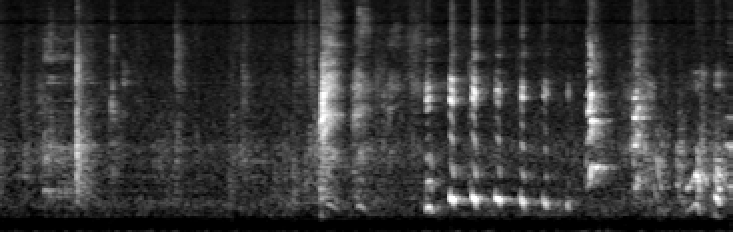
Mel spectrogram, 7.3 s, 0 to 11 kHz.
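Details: Teddy, an 11-week-old Shih Tzu puppy, gets cross with his igloo indoors: a run of short, high yips and squeaky barks repeated about twice a second, with faint rustling between them.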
